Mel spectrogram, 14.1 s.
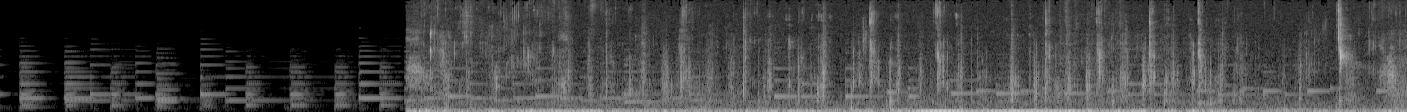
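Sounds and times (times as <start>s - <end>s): crunchy chewing: 4.1s - 14.0s.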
